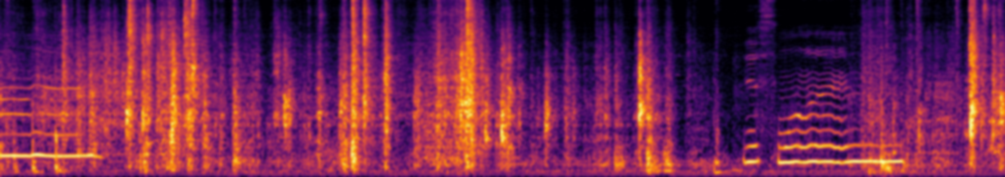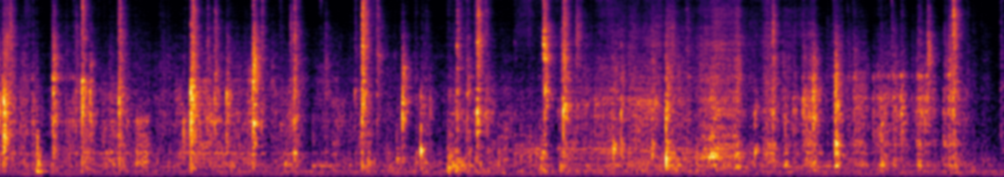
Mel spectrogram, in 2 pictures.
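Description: Rapid clicks, taps and crinkles of hard plastic toy packaging being handled and pried at, irregular throughout. A short steady hummed tone sounds at the start, and a wavering one about eight seconds in.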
